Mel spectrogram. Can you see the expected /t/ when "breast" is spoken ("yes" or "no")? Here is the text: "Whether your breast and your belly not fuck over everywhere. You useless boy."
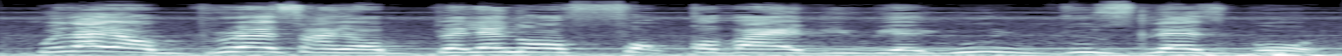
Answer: no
